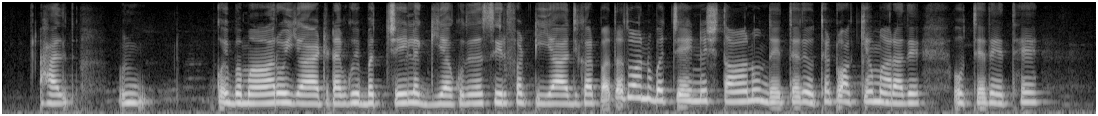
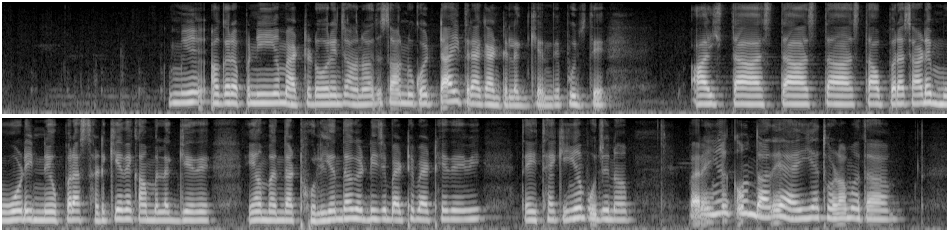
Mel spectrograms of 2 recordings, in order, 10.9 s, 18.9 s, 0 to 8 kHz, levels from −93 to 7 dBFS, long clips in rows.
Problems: background sounds at intervals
